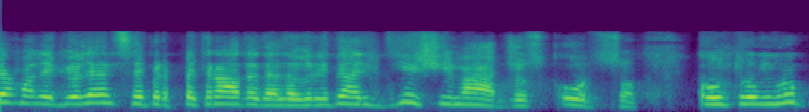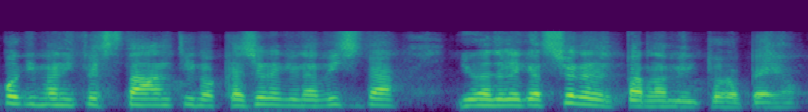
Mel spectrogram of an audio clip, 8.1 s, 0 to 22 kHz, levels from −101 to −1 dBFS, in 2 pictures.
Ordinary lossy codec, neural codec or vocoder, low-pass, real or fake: none; codec, 16 kHz, 2 kbps, FreqCodec, smaller model; none; fake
